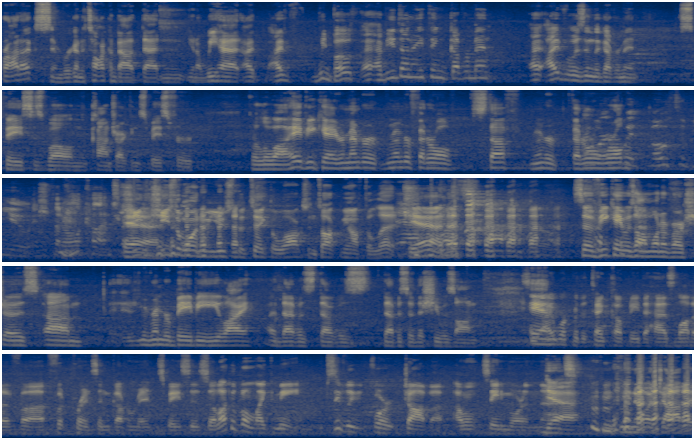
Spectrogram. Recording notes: Record live from Tin Cannon Brewery in Gainesville with a live audience!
